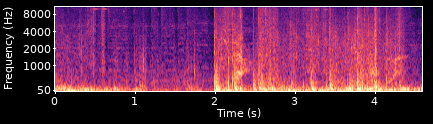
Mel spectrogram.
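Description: Rapid bursts of gunfire in Black Ops 4 gun game mode, loud and near, with dense overlapping shots and a heavy blast partway through.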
